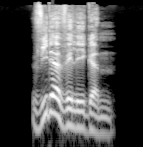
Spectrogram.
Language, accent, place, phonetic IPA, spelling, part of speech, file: German, Germany, Berlin, [ˈviːdɐˌvɪlɪɡəm], widerwilligem, adjective, De-widerwilligem.ogg
- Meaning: strong dative masculine/neuter singular of widerwillig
